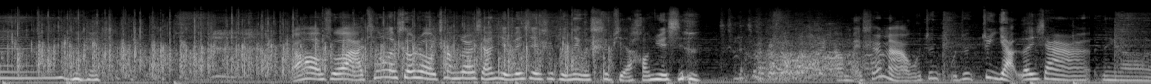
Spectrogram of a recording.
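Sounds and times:
applause: 0:00.0 - 0:06.2
laughter: 0:00.3 - 0:05.9, 0:07.3 - 0:09.2
speech: 0:00.8 - 0:01.2, 0:02.9 - 0:11.5.

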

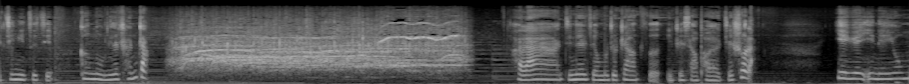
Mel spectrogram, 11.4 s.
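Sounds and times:
speech: 0:00.0 - 0:02.3, 0:06.5 - 0:09.5, 0:10.4 - 0:11.3
cheering crowd sound effect: 0:02.1 - 0:06.0.

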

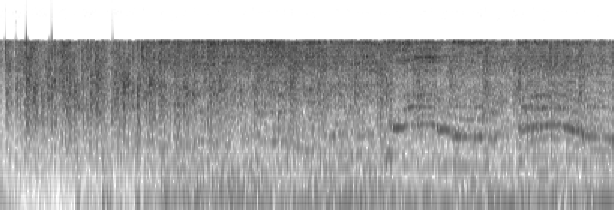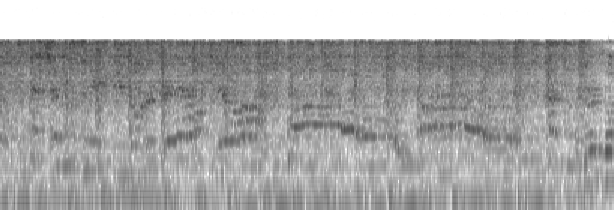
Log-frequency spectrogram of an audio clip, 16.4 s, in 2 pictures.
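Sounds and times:
crowd applause: 0:00.0 - 0:15.6.

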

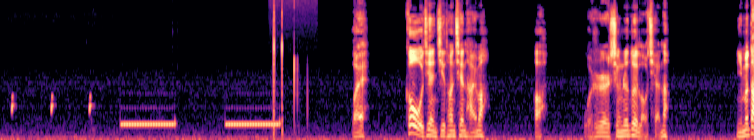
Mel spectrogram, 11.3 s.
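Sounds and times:
telephone dialing tones: 0:03.4 - 0:04.2
speech: 0:05.3 - 0:07.4, 0:08.0 - 0:08.2, 0:08.8 - 0:10.1, 0:11.0 - 0:11.3.

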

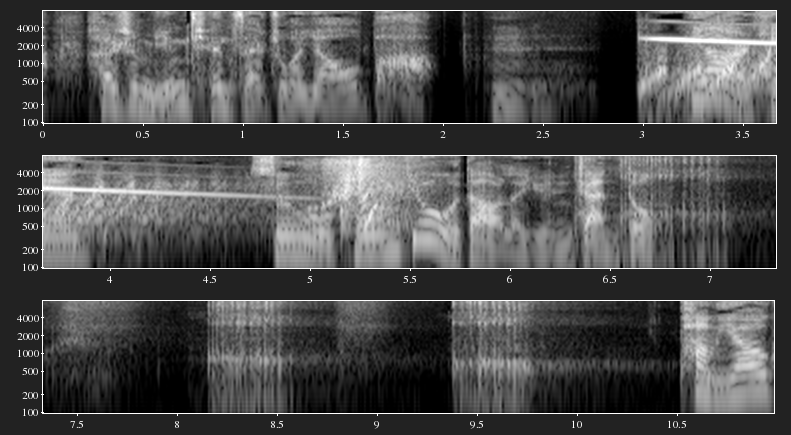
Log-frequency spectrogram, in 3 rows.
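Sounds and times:
speech: 0:00.3 - 0:07.1, 0:10.6 - 0:10.9
heavy rasping snores: 0:08.2 - 0:08.7, 0:09.4 - 0:10.0.

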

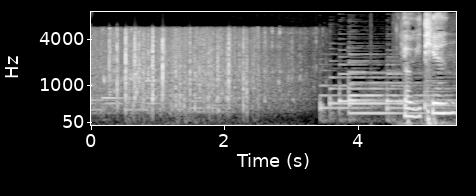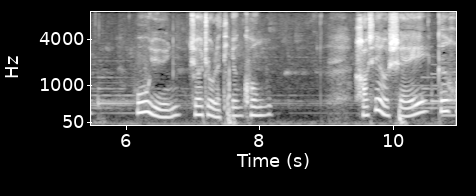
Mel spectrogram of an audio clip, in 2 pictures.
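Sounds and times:
speech: 0:04.7 - 0:05.6, 0:06.2 - 0:08.3, 0:09.4 - 0:10.9
bird calling: 0:06.8 - 0:09.7.

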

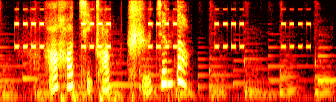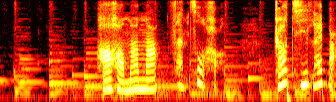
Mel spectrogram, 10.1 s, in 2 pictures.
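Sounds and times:
alarm clock ringing: 0:00.2 - 0:01.7, 0:02.3 - 0:04.7
speech: 0:00.7 - 0:03.0, 0:06.6 - 0:08.6, 0:09.2 - 0:10.0.

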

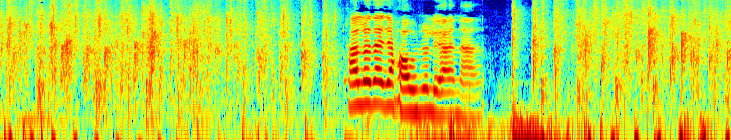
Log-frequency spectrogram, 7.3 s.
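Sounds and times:
audience applause: 0:00.0 - 0:03.4, 0:05.3 - 0:07.3
speech: 0:03.5 - 0:04.9.

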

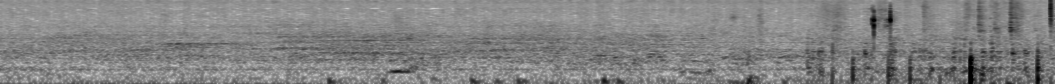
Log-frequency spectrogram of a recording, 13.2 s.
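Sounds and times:
faint murmur of voices in library: 0:00.0 - 0:13.1
library steady low hum: 0:00.0 - 0:13.1
sharp clicks and rustling taps like keys and handled paper: 0:10.0 - 0:13.1.

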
